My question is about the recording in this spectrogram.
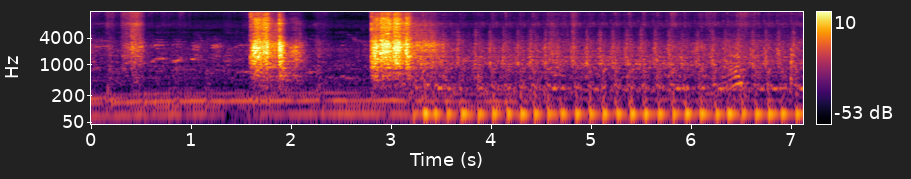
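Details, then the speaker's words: Honda TMX 125 single-cylinder after tune-up for ticking and poor idle, idle RPM raised; catches after cranking, settles into steady even putt, ticking cleaned up: normal idle. "oh so maganda na yung kanyang idle so Ayan so ina-adjust lang natin yung kanyang RPM kasi medyo mababa"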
